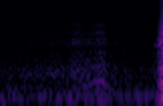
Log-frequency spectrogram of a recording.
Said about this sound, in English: I don't know why I'm breathing heavy. I bike. I shouldn't be breathing heavy.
